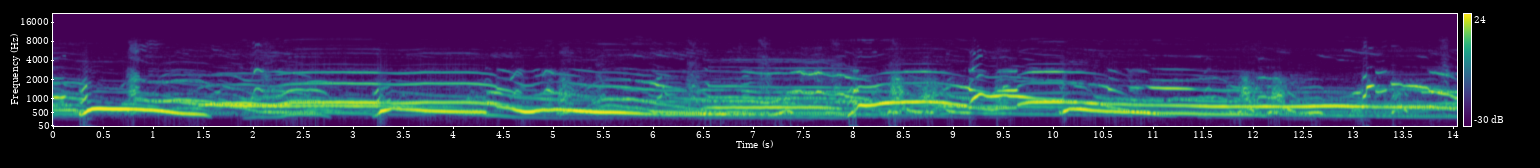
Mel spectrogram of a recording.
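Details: Chorus of howling sled dogs, many voices overlapping in long wavering tones that rise and fall, sustained without pause and punctuated by a few short yips and clicks.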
